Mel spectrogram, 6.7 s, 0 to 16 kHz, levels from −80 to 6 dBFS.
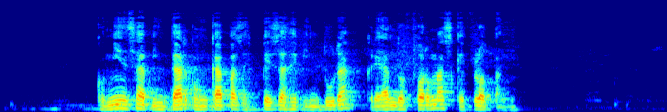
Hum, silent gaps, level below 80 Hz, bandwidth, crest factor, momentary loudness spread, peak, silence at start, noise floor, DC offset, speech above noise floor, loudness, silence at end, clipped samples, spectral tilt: none; none; -58 dBFS; 11 kHz; 24 dB; 8 LU; 0 dBFS; 0.95 s; -74 dBFS; under 0.1%; 51 dB; -23 LUFS; 1.5 s; under 0.1%; -6.5 dB/octave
